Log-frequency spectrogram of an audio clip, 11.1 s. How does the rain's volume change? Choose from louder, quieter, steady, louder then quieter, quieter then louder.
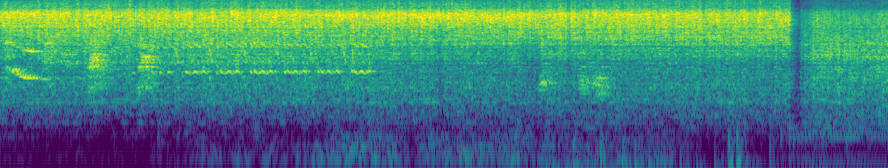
steady.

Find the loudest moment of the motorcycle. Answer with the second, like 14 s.
3 s.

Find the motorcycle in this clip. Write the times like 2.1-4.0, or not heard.
0.0-4.7, 6.8-11.0.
